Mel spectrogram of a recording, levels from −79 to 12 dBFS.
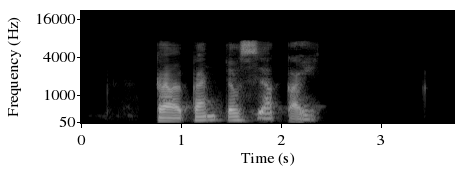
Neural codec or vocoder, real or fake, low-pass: codec, 16 kHz, 1 kbps, FreqCodec, larger model; fake; 7.2 kHz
